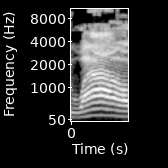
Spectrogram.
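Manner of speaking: ridiculous, drawn-out, sarcastic "wow". Retelling how panel hosts reacted to a guest: imitating a sarcastic "wow". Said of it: "in a sarcastic, ridiculous fashion".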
